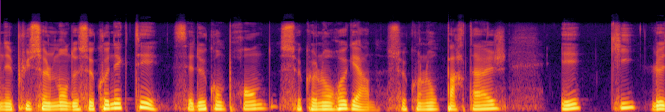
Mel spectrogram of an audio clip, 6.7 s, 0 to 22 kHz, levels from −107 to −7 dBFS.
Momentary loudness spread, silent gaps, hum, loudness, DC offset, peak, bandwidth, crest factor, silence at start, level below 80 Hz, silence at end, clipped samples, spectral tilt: 9 LU; none; none; -18 LUFS; under 0.1%; -4 dBFS; 9.4 kHz; 14 dB; 0 s; -48 dBFS; 0 s; under 0.1%; -7.5 dB/octave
